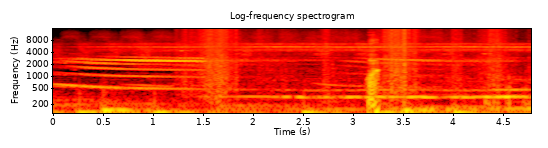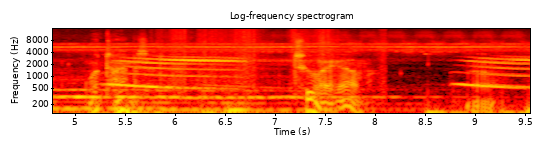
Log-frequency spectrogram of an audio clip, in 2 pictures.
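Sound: frogs calling at night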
